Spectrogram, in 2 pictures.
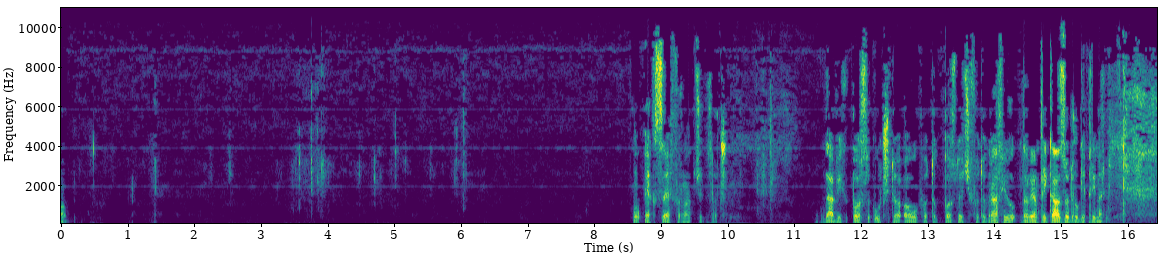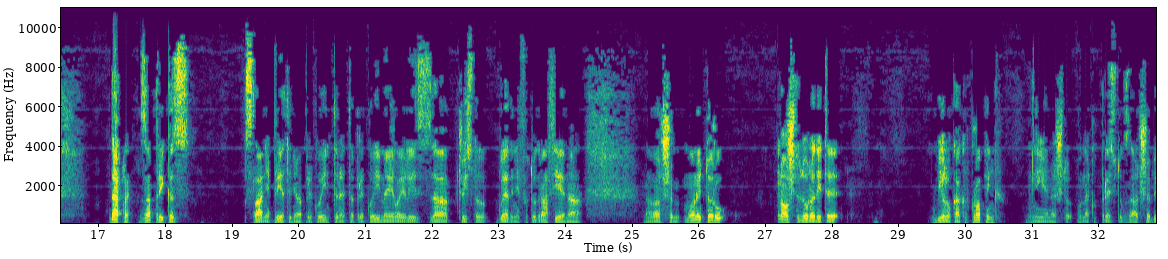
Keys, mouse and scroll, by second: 3.2-4.9 typing, 5.1 Return, 7.9 click, 8.9 click, 9.9 x, 10.2 c, 12.3-13.7 drag, 17.3-19.5 drag, 20.2-24.4 drag, 29.3-32.2 drag, 32.7-32.8 drag.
